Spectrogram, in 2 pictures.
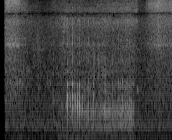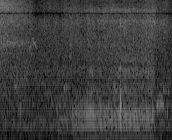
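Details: Justice, a pet dog, making a weird snoring noise indoors: soft rasping breaths with a brief louder snort near one second and low rumbling throughout.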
